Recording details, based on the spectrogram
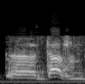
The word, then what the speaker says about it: DAZN: Това нещо да, ново за първи път матч от такава величина ние ще следим онлайн чрез платформата DAZN. Правилно ли я произнасям? – DAZN, да. Иначе и казват DAZN. – DAZN, DAZN, да. DAZN така е популярно. – Е правилното произношение, да.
